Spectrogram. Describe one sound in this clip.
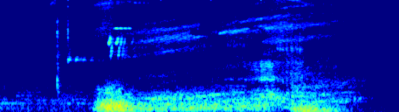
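A spaceship engine roars with a deep rumble.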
